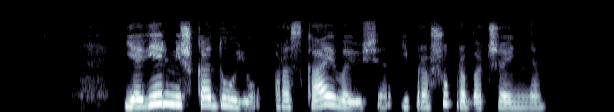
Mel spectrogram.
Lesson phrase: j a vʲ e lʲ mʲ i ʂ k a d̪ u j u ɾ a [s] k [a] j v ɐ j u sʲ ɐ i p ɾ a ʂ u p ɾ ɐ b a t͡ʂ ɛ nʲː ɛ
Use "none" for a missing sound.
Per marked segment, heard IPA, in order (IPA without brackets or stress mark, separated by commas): s, a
